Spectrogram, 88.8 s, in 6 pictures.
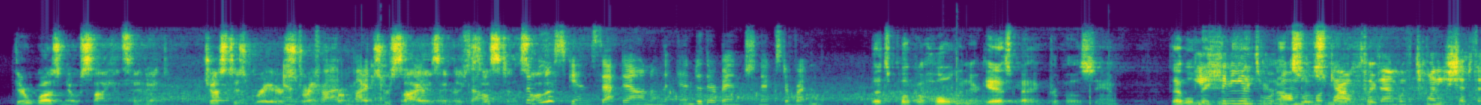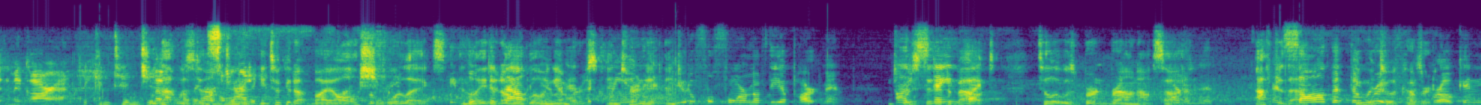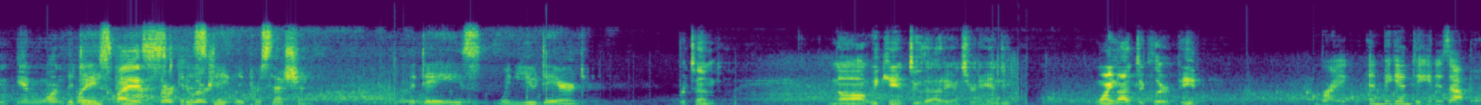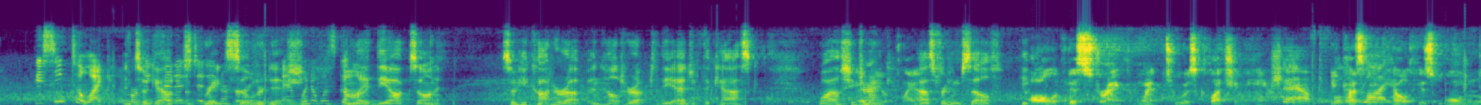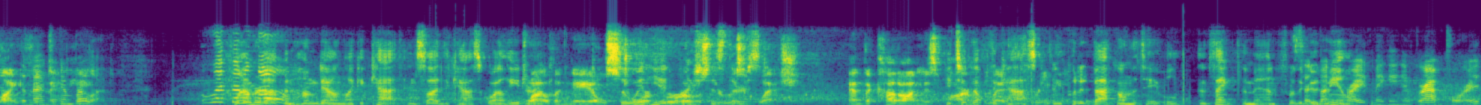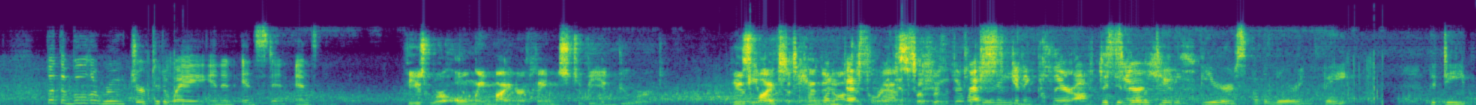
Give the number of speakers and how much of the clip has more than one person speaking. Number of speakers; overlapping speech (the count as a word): seven, about 38%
